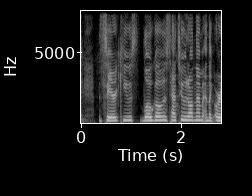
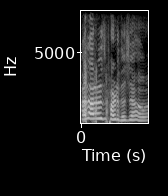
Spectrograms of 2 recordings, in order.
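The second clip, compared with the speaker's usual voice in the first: laughing; 8 semitones higher, 7 dB louder than usual. Real, not acted. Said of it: "laughing at own cough".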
